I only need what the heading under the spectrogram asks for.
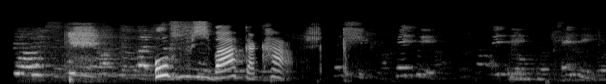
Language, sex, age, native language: Icelandic, female, 8, Icelandic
